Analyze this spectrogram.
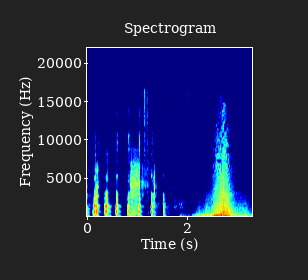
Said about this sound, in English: Let's go ahead and swoosh you out, and we'll be welcoming you in as we start to wrap in just a second.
